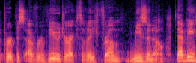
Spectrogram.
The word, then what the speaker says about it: Mizuno: By the way, Miso is how you say it in Japan. It is a Japanese last name.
